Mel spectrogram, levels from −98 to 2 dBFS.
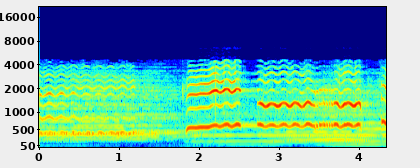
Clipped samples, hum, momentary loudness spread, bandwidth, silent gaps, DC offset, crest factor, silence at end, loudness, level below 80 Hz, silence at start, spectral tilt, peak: under 0.1%; none; 17 LU; 4.9 kHz; none; under 0.1%; 14 dB; 0 s; -16 LUFS; -64 dBFS; 0 s; 0.5 dB/octave; -4 dBFS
